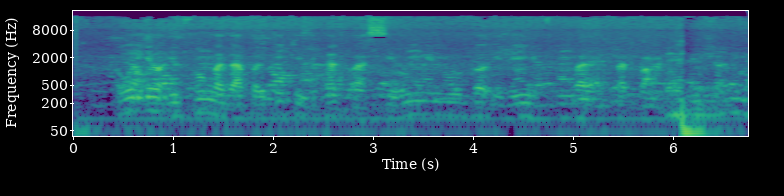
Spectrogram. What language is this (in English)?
Kinyarwanda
